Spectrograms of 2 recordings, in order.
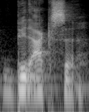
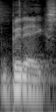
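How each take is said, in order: First: The second part sounds like German 'achse'. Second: The second part sounds like English 'eggs'. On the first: The speaker calls it wrong. "they pronounce it completely wrong" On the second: The speaker calls it right. "it's bid eggs"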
